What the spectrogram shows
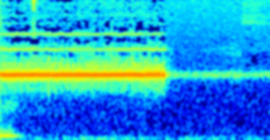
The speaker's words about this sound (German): Geschichtsstunde und Zikaden hören auf.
